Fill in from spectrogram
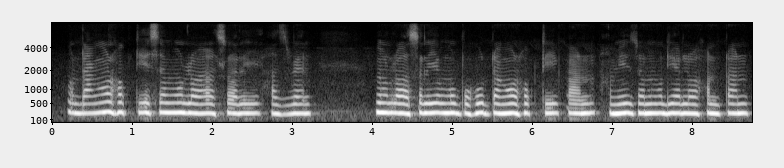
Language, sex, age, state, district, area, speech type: Assamese, female, 45-60, Assam, Nagaon, rural, spontaneous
